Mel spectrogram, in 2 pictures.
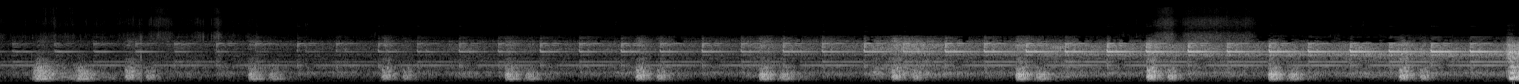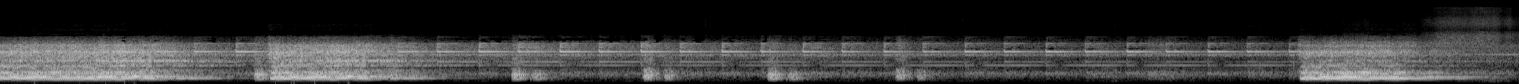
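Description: Lionel Union Pacific Challenger model steam locomotive's onboard sound system playing a steady rhythmic chuffing with a steady tone underneath, as the train runs. Its whistle blows two long blasts about halfway through and one more near the end.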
